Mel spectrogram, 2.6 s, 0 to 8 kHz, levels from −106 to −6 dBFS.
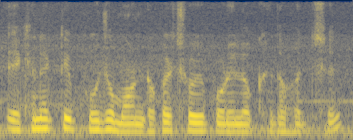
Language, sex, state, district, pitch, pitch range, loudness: Bengali, male, West Bengal, Cooch Behar, 135 Hz, 120-150 Hz, -15 LUFS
